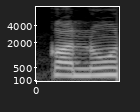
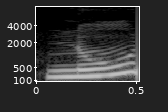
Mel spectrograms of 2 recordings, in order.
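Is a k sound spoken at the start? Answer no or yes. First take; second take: yes; no. First: A k sound is heard before the n. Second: No k sound is heard before the n. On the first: The speaker calls it wrong. "इसको हम कनो नहीं पढ़ेंगे" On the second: The speaker calls it right. "हम पढ़ेंगे नो ... क्योंकि यहाँ पर के साइलेंट है"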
